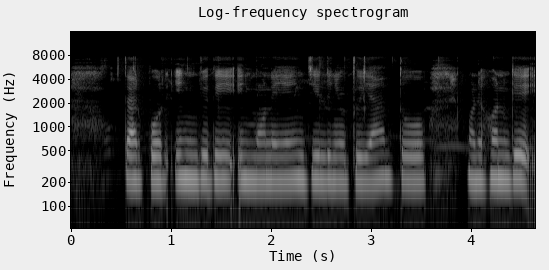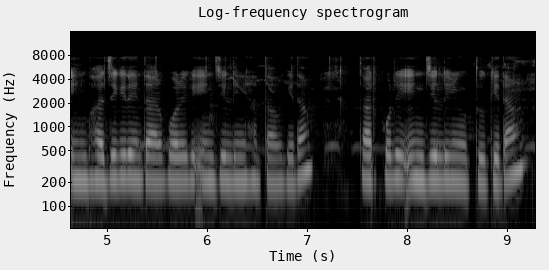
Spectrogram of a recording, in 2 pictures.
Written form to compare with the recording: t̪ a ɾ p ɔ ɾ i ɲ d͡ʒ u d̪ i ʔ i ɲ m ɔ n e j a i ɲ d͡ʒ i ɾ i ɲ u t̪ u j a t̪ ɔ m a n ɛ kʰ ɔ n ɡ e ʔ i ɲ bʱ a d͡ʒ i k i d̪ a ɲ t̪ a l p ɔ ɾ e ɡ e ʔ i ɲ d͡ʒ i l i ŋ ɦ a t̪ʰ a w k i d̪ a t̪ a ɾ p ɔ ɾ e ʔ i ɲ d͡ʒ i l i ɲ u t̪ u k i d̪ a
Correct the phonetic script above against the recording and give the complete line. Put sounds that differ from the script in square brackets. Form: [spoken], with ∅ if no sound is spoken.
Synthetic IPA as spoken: t̪ a ɾ p ɔ ɾ i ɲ d͡ʒ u d̪ i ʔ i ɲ m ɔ n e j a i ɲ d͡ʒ i [l] i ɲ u t̪ u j a t̪ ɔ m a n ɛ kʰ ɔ n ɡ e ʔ i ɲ bʱ a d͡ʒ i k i d̪ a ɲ t̪ a [ɾ] p ɔ ɾ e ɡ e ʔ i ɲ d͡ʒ i l i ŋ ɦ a [t̪] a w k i d̪ a t̪ a ɾ p ɔ ɾ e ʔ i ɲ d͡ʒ i l i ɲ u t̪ u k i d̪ a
